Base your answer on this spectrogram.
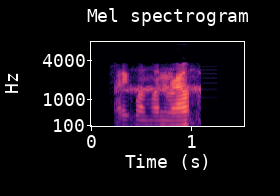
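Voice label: Public Safety Tactical, p25; wake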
